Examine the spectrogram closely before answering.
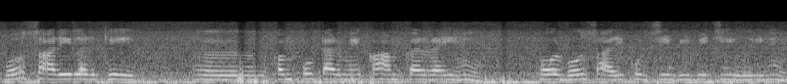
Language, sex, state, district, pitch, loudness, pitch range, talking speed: Hindi, female, Haryana, Charkhi Dadri, 105 Hz, -15 LUFS, 95-110 Hz, 150 wpm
